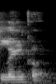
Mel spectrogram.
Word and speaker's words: Lincoln: over the years a lot of people have mispronounced the name I've been called Inc Vin so I said bro it's Lincoln all right so what was growing up like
